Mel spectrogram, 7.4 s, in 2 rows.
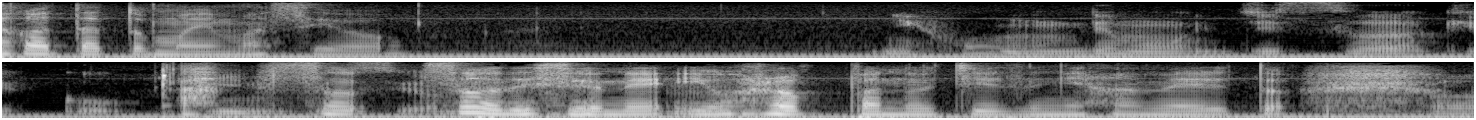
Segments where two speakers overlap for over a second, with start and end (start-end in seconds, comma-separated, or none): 4.1-5.6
